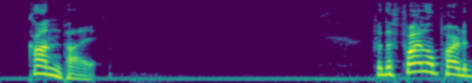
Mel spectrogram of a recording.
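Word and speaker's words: 乾杯: And in context, here is the word for cheers in Japanese, which uses the nasal sound: kanpai.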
